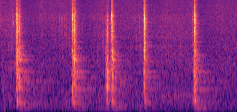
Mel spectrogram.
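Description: About five sharp clicks from a starter solenoid as the key is worked, with the engine not cranking over. The owner takes this for poor battery connections.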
